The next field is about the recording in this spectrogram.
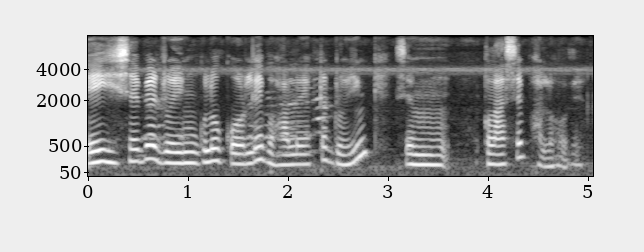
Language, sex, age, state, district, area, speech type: Bengali, female, 30-45, West Bengal, Malda, urban, spontaneous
